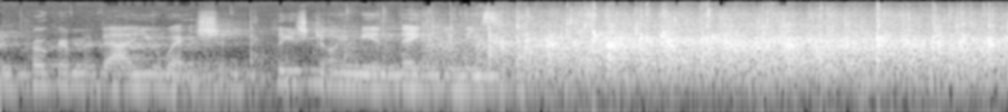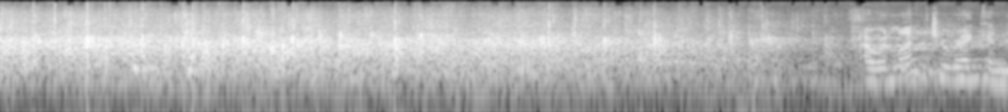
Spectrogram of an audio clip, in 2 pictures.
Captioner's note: applause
